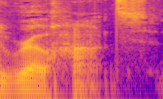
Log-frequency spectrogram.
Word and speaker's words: Rohonc: Okay, now, when you look this up, this book, the way it's spelled is R-O-H-O-N-C. So whenever I found out about this book, I thought it was the Rohans Codex, right? Mm-hmm. But it's actually Rohans, and that's how you pronounce it.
